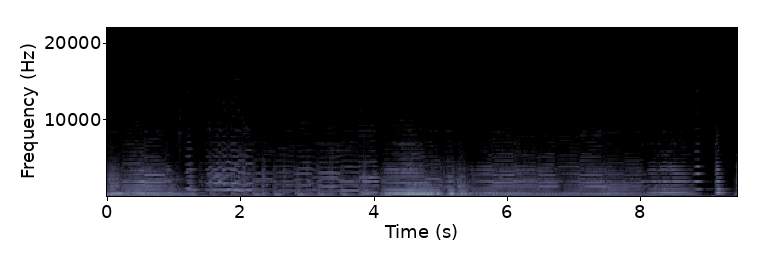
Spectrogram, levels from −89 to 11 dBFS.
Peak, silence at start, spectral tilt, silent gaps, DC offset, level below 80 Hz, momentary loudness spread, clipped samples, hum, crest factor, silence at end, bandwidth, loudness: -26 dBFS; 0 s; -5.5 dB/octave; none; under 0.1%; -68 dBFS; 12 LU; under 0.1%; none; 18 dB; 0 s; 12.5 kHz; -44 LUFS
